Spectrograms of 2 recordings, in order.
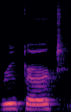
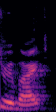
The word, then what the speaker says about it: Rubart: um he jokes that people say his name all kinds of different ways rubert whatever but it is rhubart and he wrote this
